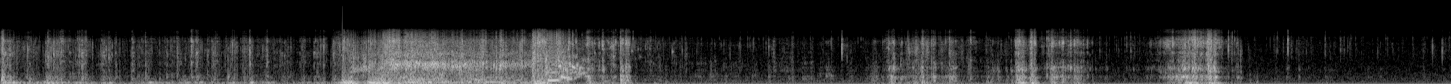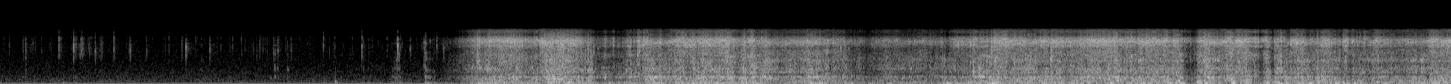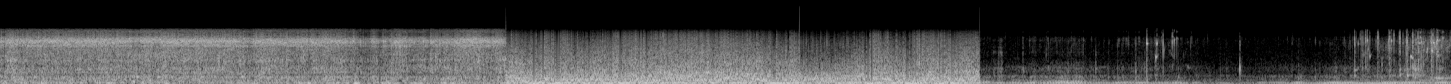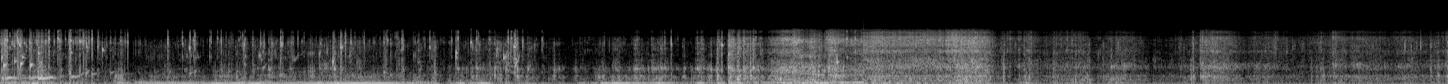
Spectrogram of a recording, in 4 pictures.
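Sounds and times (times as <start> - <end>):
water rushing against camera: 0.0 - 12.8, 18.4 - 58.0.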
